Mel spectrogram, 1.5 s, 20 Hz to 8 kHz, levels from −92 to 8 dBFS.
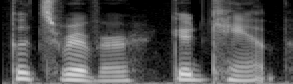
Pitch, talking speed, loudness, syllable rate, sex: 175 Hz, 125 wpm, -17 LUFS, 4.0 syllables/s, female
